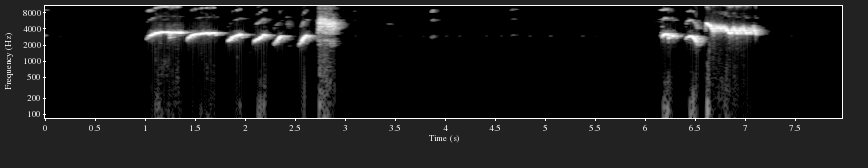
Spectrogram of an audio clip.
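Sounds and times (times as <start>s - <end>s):
Mangrove blue flycatcher giving high sweet whistles and twitters: 1.0s - 3.1s, 6.2s - 7.3s.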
